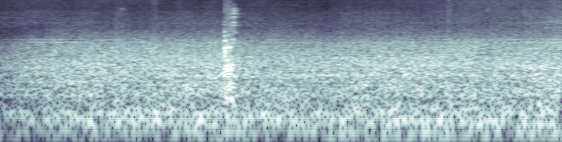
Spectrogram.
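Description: A steady rushing noise, with one short metallic clink about two seconds in as the steel tire bar knocks against the manual tire changer.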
